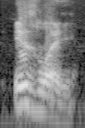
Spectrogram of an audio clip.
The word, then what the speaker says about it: Islay: Because at first I was saying Islay before it was made. It's not Islay, it's Isla, as I found out.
